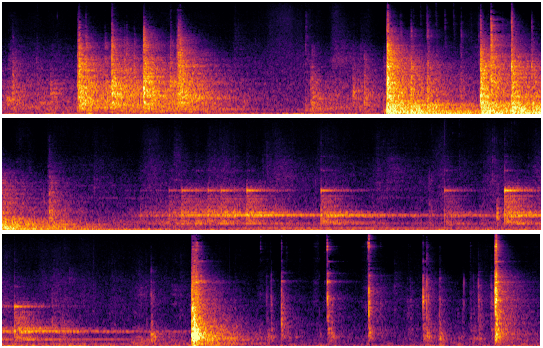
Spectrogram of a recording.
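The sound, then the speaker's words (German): A very heavy bunker door booms shut behind someone with deep thuds and clanks, followed by a lingering metallic hum and a few sharper latching knocks near the end. No one speaks. “wir hören jetzt gemeinsam, wie es klingt, wenn eine unfassbar schwere Bunkertür hinter einem zufällt.”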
